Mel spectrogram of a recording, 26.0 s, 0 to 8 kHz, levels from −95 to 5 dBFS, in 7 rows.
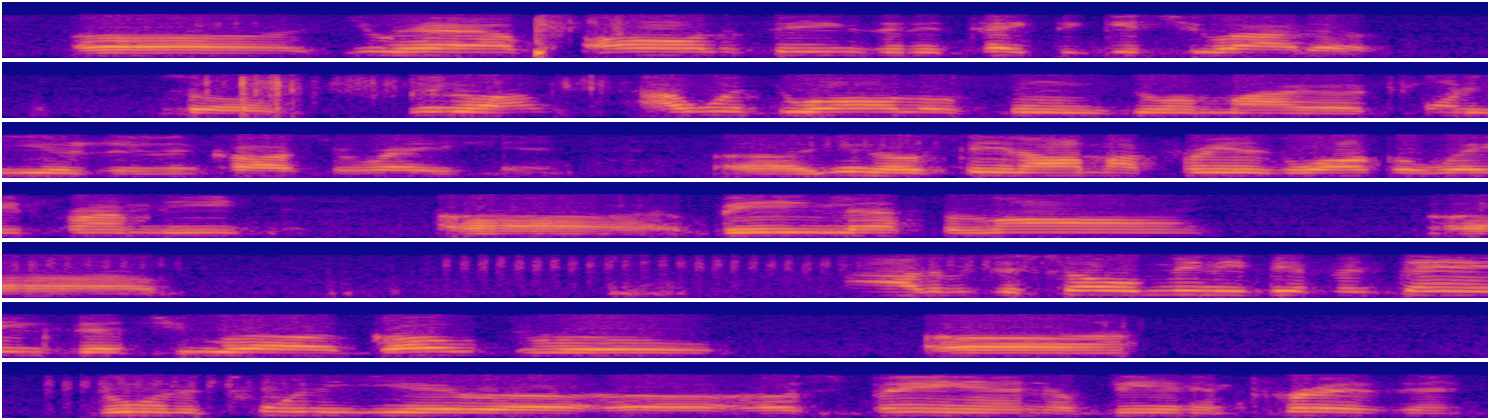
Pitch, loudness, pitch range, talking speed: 165 Hz, -29 LUFS, 155-180 Hz, 165 wpm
